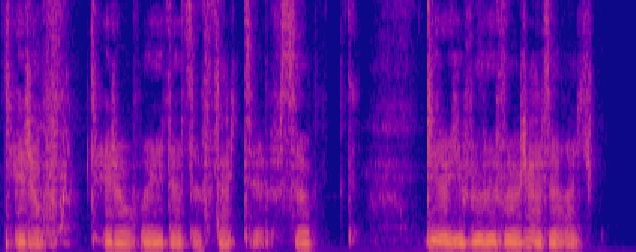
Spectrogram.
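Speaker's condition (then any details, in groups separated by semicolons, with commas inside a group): Muscular dystrophy; congenital form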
